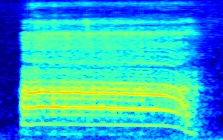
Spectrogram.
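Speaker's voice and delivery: high, drawn-out "aah"; mock scream. Dad showing off bright light, high mock scream. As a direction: cry out as if dazzled.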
